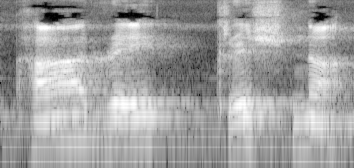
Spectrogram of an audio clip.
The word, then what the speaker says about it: Hare Krishna: So this is there's a certain number of syllables in the mantra. 在这个曼陀罗之中有一些特定的音节。 We say Hare Krishna. That is Hare Krishna. That is there are four syllables there in Hare Krishna.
